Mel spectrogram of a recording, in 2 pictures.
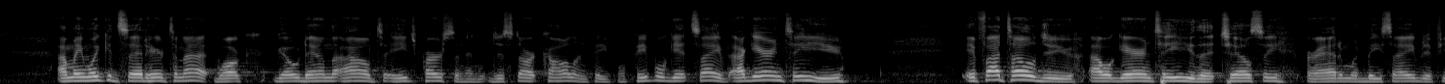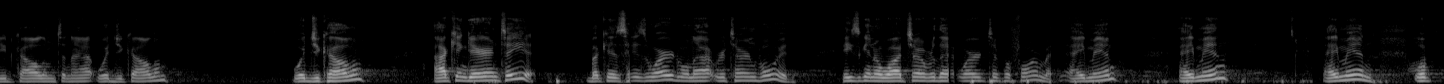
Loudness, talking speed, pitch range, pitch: -31 LUFS, 165 wpm, 145-170 Hz, 155 Hz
